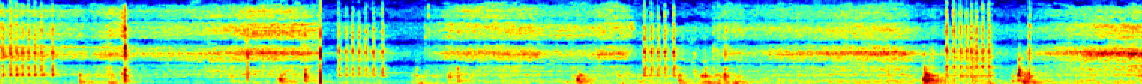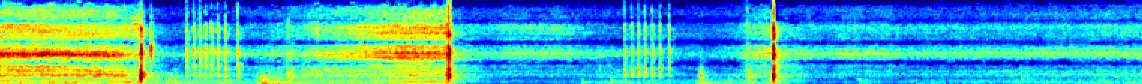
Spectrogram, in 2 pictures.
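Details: Nissan Titan running engine with a thin, metallic ratcheting rattle and uneven clicks from a stretched timing chain.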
